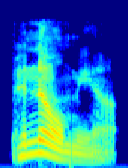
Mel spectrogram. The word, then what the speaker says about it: pneumonia: you love them uh in english pneumonia is spelled with a p so it's spelled panomia but it's the p silent and spanish you write a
